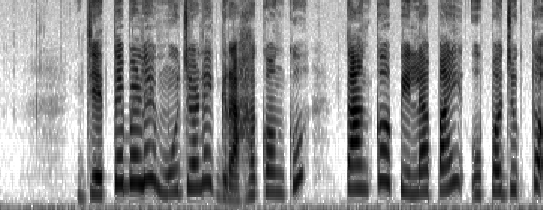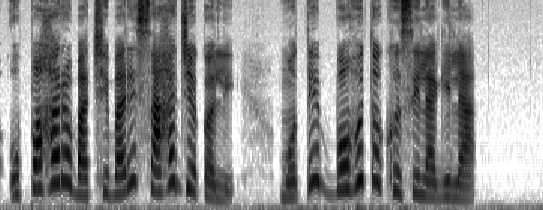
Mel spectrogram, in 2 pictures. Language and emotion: Odia, happy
